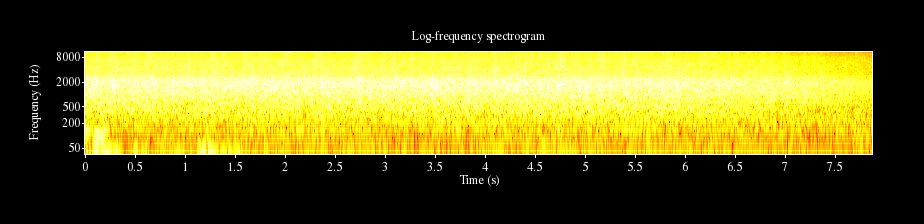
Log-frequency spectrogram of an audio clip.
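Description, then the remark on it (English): Sustained audience applause, a dense steady wash of many hands clapping at an even loudness for several seconds, tapering slightly at the end with no voices over it. “If the applause stops, that is.”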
